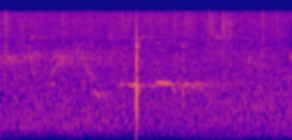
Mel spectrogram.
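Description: A putter taps a golf ball once, sharply.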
